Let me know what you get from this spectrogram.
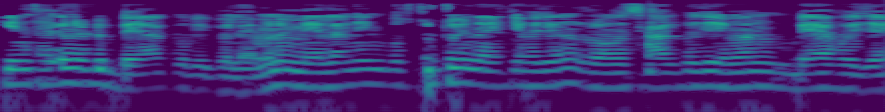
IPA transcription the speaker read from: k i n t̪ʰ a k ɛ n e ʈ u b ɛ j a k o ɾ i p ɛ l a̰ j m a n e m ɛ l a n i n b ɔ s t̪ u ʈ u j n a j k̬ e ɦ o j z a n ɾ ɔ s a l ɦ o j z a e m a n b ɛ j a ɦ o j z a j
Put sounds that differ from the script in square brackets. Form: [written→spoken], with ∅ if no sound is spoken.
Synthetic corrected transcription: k i n t̪ʰ a k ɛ n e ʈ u b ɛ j a k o ɾ i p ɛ l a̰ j m a n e m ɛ l a n i n b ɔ s t̪ u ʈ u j n a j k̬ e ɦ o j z a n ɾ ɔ s a l ɦ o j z a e m a n b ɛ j a ɦ o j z a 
